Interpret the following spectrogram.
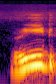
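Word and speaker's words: read: अभी तक करेक्ट है रीड कब गर्भवती क्या होता है रीड कर भरत इन उच्चारण में रेड पढ़ा जाता है लेकिन स्पेलिंग रीड जैसा ही होता है यह अभी तक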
